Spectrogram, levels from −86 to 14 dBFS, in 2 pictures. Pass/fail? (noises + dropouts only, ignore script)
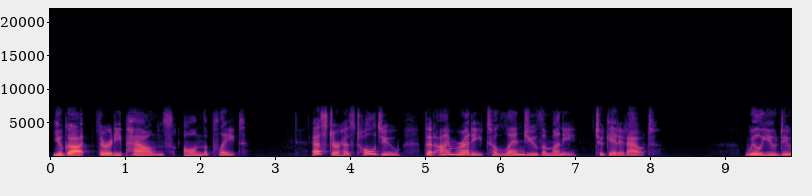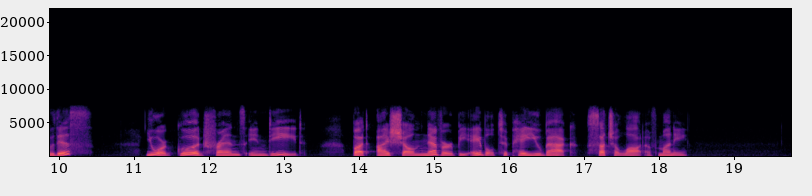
pass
